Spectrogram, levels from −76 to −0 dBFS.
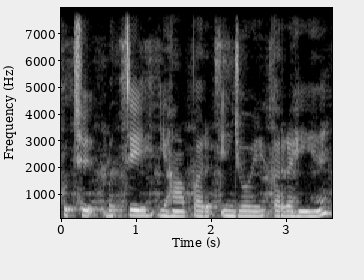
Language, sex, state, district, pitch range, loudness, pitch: Hindi, female, Haryana, Charkhi Dadri, 180-200 Hz, -18 LUFS, 190 Hz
